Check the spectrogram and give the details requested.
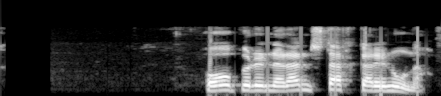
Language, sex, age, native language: Icelandic, male, 50-59, Icelandic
